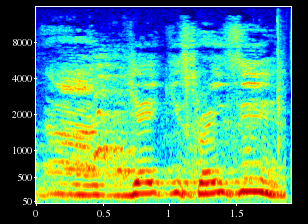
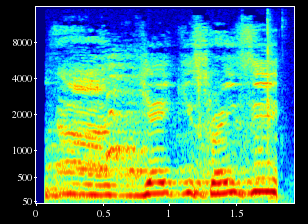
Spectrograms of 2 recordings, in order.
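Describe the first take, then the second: No difference in how they are said.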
